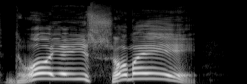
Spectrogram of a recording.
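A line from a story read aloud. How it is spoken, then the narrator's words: Old man's loud shout. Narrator (Russian): Старик да как громко крикнет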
